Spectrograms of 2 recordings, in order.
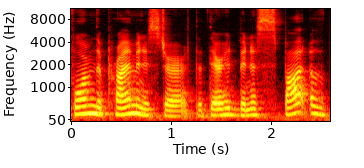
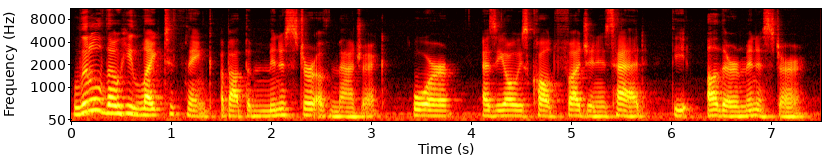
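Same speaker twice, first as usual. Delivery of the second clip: plain reading voice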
